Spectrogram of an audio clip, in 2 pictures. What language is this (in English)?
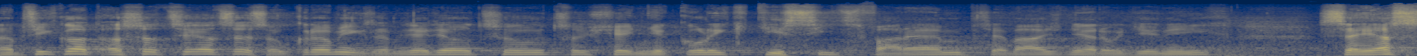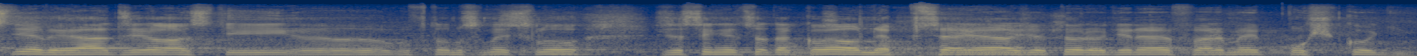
Czech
